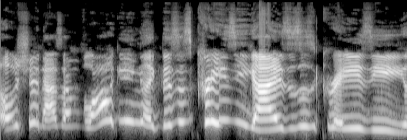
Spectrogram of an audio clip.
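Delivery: high excited exclaiming. Real, not acted. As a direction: gush about the view. Amazed at ocean view.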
